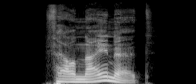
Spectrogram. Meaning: second-person plural subjunctive I of verneinen
- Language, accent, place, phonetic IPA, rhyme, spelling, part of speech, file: German, Germany, Berlin, [fɛɐ̯ˈnaɪ̯nət], -aɪ̯nət, verneinet, verb, De-verneinet.ogg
